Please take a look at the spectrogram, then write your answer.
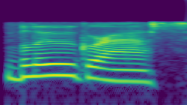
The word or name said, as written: bluegrass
